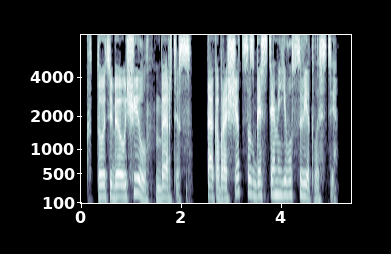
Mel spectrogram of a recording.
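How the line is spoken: Icy serpent inquiry. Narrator (Russian): Ледяным тоном осведомился змей

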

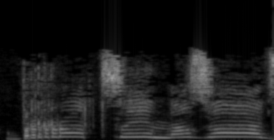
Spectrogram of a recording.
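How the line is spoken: Young mosquito wailing. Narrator (Russian): завопил молодой комар

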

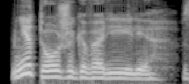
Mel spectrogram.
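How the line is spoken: Sighing. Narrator (Russian): вздохнул Колба

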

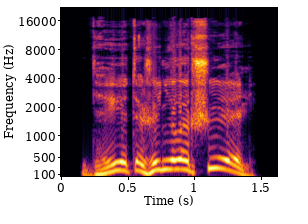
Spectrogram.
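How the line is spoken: Shout. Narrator (Russian): выкрикнул он

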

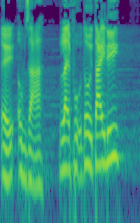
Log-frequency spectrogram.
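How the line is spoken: Shouting. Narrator (Vietnamese): Bằng la lên

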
